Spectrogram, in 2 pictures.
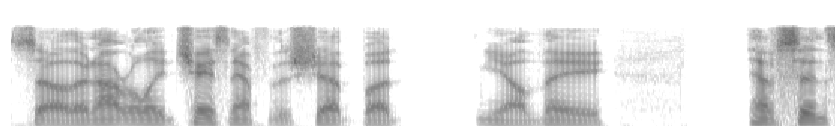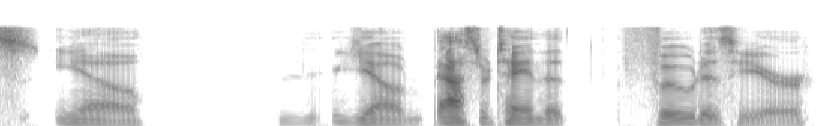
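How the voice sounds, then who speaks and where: A man acting as game master, casually refereeing a tabletop game and thinking aloud in a halting way. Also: on the low side, a bit bright, clear, resonant tone, dry recording, highs cut off.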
